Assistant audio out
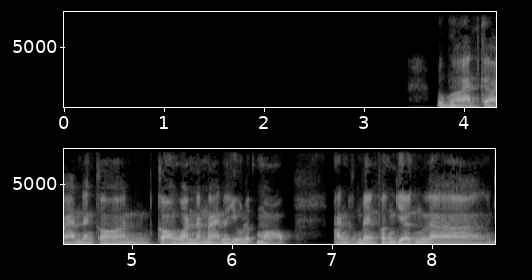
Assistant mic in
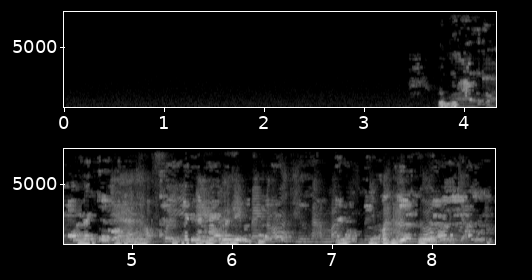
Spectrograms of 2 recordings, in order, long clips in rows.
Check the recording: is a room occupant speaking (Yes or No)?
Yes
